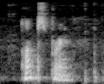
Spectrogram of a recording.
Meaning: 1. A spring or leap into the air 2. origin
- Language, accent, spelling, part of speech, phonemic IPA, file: English, Southern England, upspring, noun, /ˈʌpspɹɪŋ/, LL-Q1860 (eng)-upspring.wav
